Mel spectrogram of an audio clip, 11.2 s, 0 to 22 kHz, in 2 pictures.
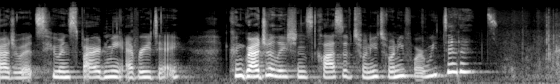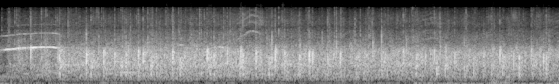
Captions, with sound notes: and to my fellow graduates who inspired me every day. Congratulations class of 2024, we did it! (everyone clapping and cheering)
